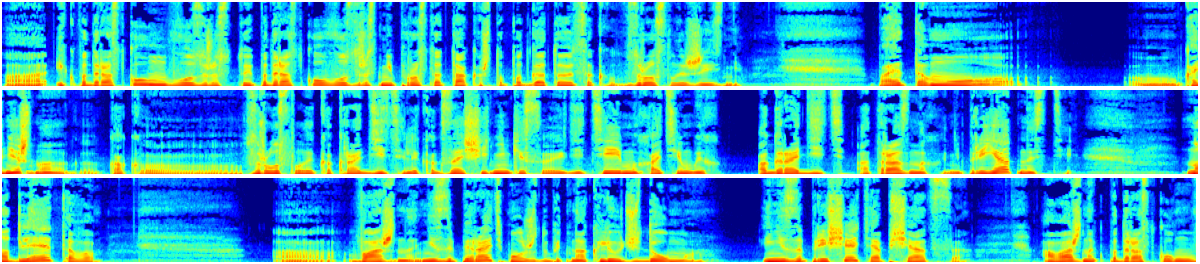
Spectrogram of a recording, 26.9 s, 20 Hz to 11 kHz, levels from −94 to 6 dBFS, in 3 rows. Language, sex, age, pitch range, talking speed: Russian, female, 30-49, 175-225 Hz, 115 wpm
